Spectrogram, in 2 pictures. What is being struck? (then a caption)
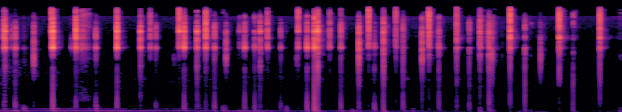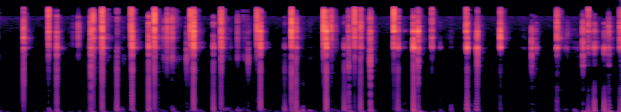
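Wooden candle lid. The wooden lid of a candle is tapped and scratched with fingers in a quick, uneven run of short, dry clicks with a bright, high ring. Soft scratching fills the gaps, and a faint low hum fades out after the first couple of seconds.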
